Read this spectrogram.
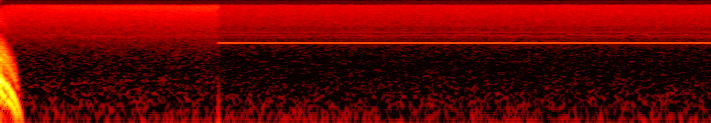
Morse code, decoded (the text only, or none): none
